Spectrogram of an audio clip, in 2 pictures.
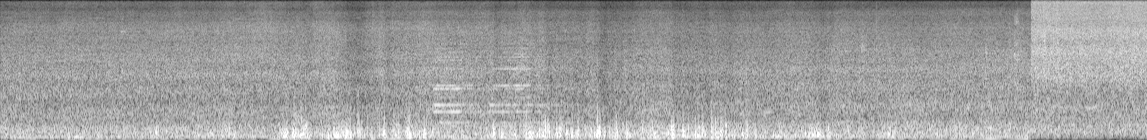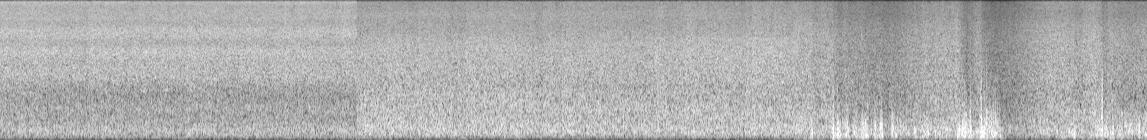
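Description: Wind buffeting the microphone over the rush of churned river water as a sightseeing boat speeds past. About thirteen seconds in this cuts to the steady rushing of a waterfall, with gusts of wind on the microphone near the end.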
